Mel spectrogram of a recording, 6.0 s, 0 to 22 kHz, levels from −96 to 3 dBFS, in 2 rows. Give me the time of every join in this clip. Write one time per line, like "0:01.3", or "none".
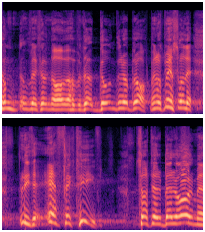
none

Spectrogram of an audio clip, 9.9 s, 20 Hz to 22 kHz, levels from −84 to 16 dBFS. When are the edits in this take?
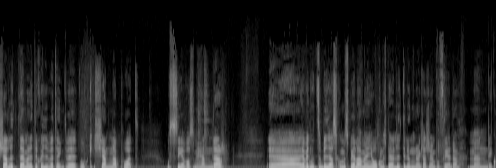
none

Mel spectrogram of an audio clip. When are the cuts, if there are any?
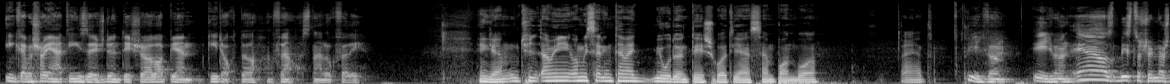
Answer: none

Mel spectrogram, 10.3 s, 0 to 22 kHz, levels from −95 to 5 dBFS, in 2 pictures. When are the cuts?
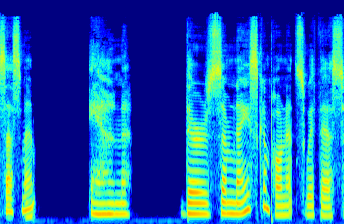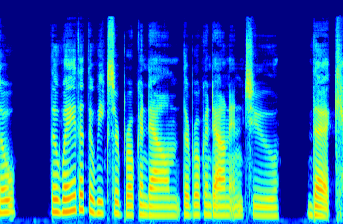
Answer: none

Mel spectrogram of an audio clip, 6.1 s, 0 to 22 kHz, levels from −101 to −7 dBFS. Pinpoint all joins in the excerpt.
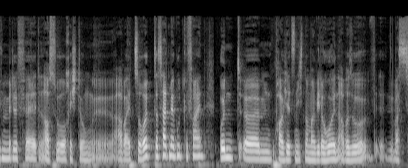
0:03.2

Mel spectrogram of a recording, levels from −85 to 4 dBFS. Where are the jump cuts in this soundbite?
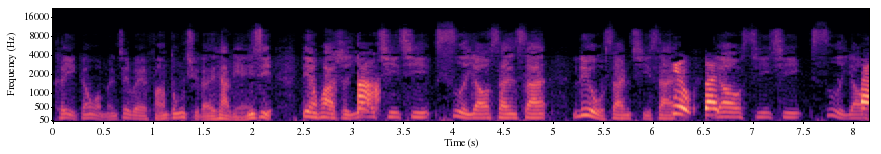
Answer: none

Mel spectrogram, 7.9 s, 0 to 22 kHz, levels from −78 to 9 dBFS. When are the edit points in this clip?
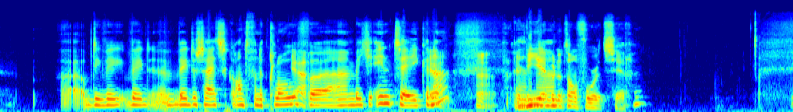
0:05.0

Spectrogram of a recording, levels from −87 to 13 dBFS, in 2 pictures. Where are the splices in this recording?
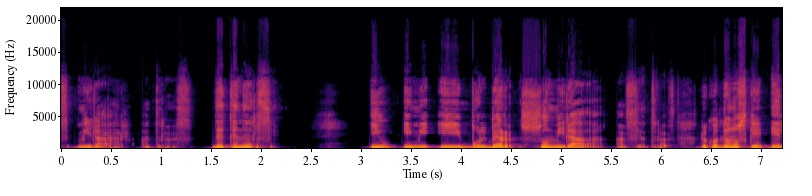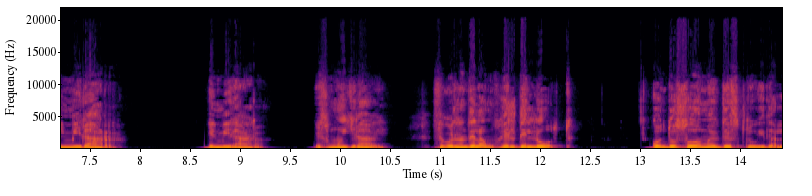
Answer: none

